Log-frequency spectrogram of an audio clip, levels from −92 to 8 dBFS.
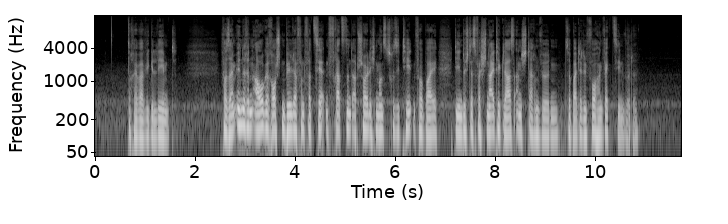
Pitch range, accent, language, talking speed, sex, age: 105-125 Hz, German, German, 165 wpm, male, 30-49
